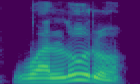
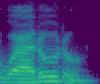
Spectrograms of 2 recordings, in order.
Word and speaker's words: waluro: Anteayer, Waluro. eso, ¿no? Waluro, algunos dicen guaruro, ¿ya? Una diferencia dialectal, L por L, ¿ya?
